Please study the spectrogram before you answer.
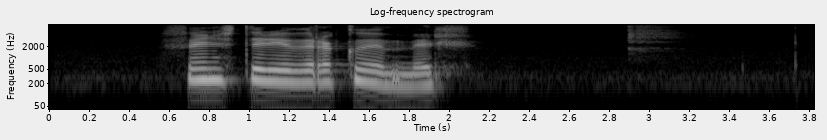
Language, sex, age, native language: Icelandic, male, 9, Icelandic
